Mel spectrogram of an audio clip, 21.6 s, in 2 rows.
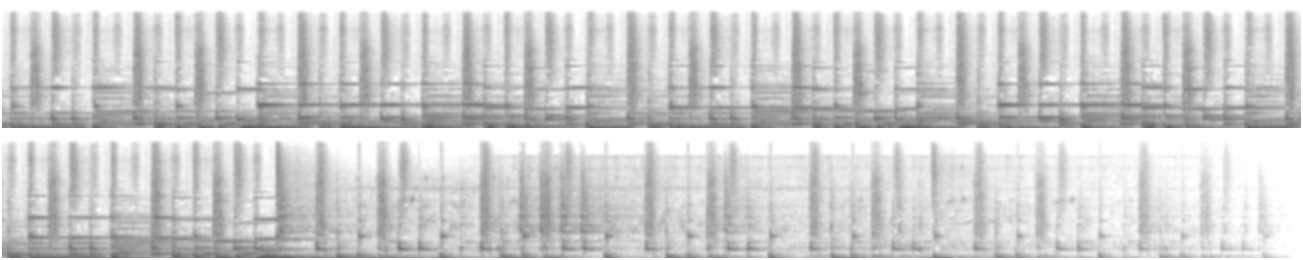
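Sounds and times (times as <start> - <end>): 
background music intro: 0.0 - 21.1.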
